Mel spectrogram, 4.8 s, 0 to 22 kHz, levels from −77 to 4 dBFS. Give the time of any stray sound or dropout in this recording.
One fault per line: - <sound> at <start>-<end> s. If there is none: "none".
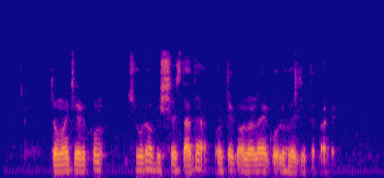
none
